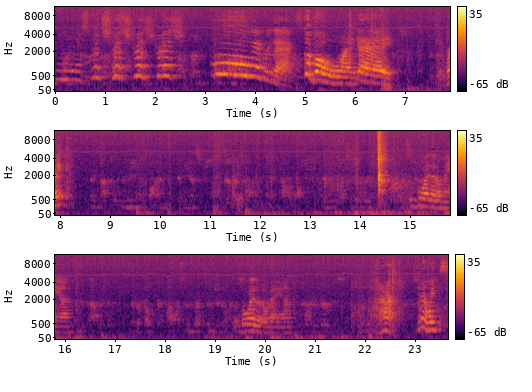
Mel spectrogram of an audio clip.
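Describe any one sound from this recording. A woman talks to a dog in a high, sing-song voice, close by.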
